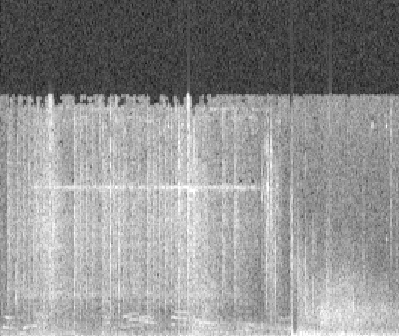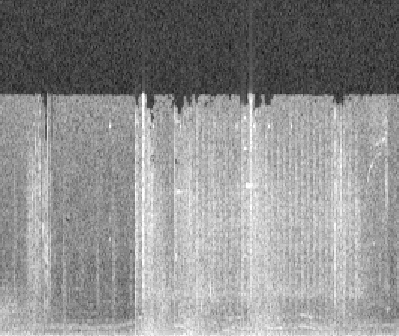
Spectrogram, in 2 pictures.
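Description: Gunfire in the shooter game Tom Clancy's The Division crackles in repeated bursts and single shots, with a heavier blast midway, under a player's quiet talk.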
